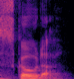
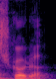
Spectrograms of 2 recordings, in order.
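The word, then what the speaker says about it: Škoda: Republic people would laugh so the vernacular for the Czech car company in the US is scoda that yeah so you have to say scod yeah and not shot yeah because if I say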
